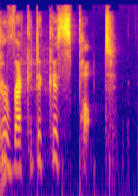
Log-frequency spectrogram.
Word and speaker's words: Caractacus Potts: Like, Caractacus, how do you say that name? – Caractacus Pot.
